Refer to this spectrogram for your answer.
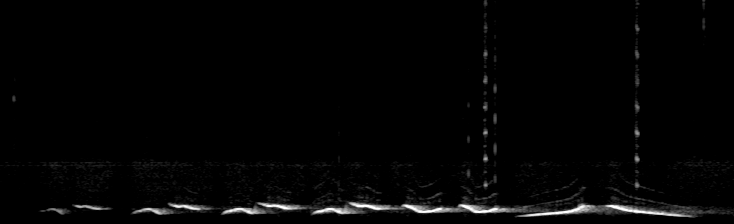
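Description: A chestnut-sided warbler song slowed down five times: a steady run of low, slurred whistled notes that quicken slightly, ending in a long rising-then-falling swoop, clear and alone.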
